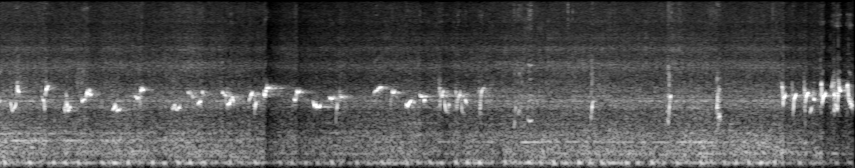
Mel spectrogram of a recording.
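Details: Rapid, chatty fighting song of a yellow-vented bulbul, used as a lure: bubbly, slurred mid-pitched notes in short bursts through the whole stretch, with brief pauses and a constant low background hum.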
